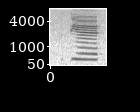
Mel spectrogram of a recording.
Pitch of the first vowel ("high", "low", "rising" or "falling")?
high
